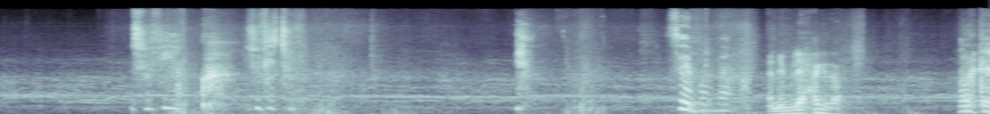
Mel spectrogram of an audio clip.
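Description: A young woman speaks urgently close by.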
